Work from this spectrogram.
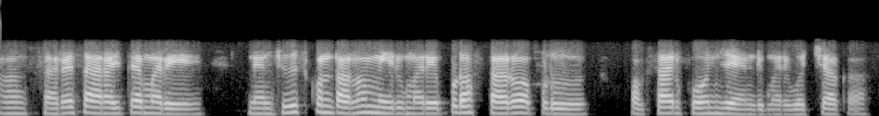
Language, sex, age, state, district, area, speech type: Telugu, male, 18-30, Andhra Pradesh, Guntur, urban, conversation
